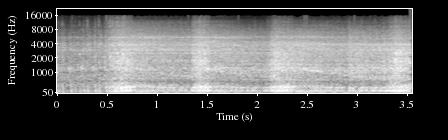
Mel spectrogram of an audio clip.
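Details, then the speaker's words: Triumph Trident T150V triple started after standing over two years; the throaty triple picks up in a few quick throttle blips and settles back without knocks or misfires, running healthily. "there are only two things that can sound like that triumph tridents and bsa rocket freeze and their variants"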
